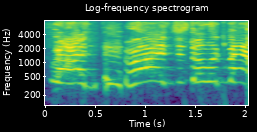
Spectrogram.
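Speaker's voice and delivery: high urgent yelling; frantic shouting. Real, not acted. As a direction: shout at them to run. Urging teammate to flee.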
